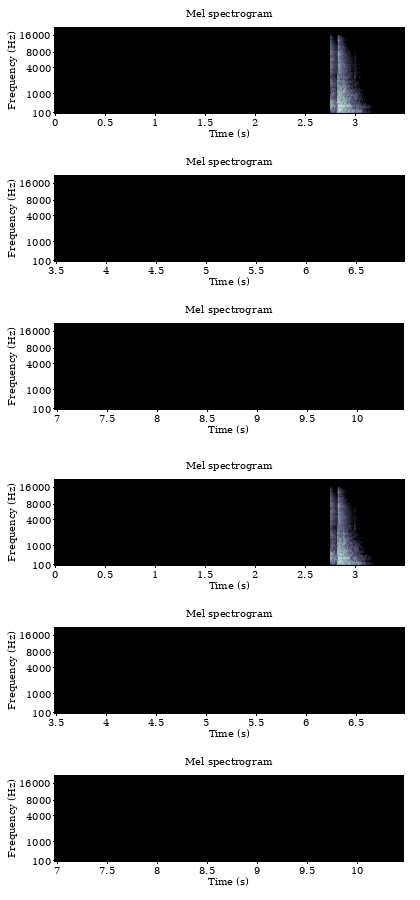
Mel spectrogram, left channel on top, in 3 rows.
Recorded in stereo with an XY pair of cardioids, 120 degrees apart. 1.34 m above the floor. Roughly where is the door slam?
Ahead.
